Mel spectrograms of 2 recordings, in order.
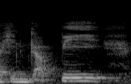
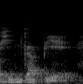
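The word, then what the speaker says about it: Hincapié: Ini bacanya ya mungkin beberapanya ada yang masih baca hingkapi eh hingkapai. Enggak enggak enggak. Kalau gua nonton Bundesliga, komentator itu nyebut dia tuh Piero Hinkapie.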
